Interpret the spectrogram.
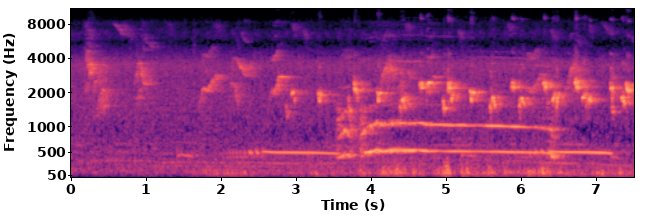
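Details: Sooty-headed bulbuls recorded naturally at dusk: dense chattering chirps, short slurred notes repeated rapidly by several birds. A sustained steady tone with a higher overtone runs beneath for several seconds.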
